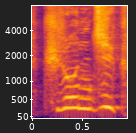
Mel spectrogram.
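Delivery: high-pitched imagined apostolic shout; impassioned cry. Retold or imitated. Preacher voicing how Paul felt, impassioned cry. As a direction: cry it out like an orator. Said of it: "하면서 막 외쳤을 거예요".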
